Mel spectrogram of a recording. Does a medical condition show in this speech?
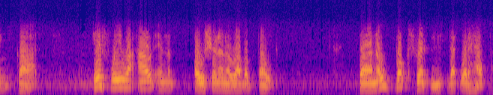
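No.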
